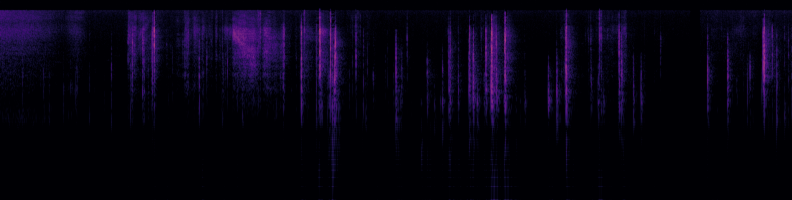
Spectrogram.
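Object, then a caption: Glossy paper magazine pages. Fingertips rub the glossy pages of an open, water-damaged magazine and turn them. The result is a quiet run of crisp, bright crinkles and papery rustles, with short, dry crackling bursts and almost no low end.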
